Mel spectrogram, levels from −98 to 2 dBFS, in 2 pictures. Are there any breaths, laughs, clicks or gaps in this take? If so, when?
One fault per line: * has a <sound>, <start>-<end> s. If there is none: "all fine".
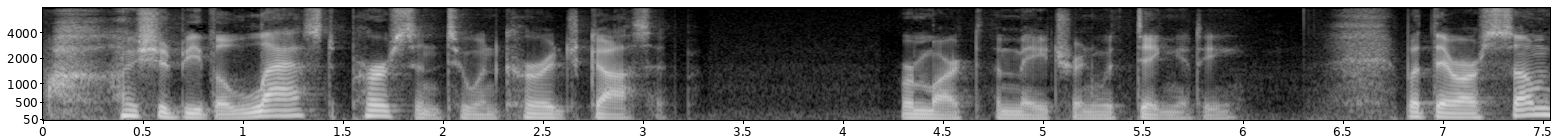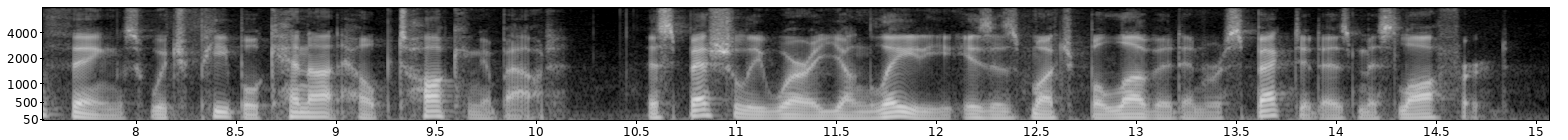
all fine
